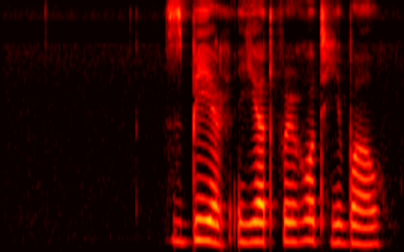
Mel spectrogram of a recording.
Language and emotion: Russian, neutral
